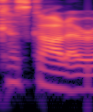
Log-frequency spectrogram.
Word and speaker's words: Cascada: It's Cascada, right? – Yeah.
